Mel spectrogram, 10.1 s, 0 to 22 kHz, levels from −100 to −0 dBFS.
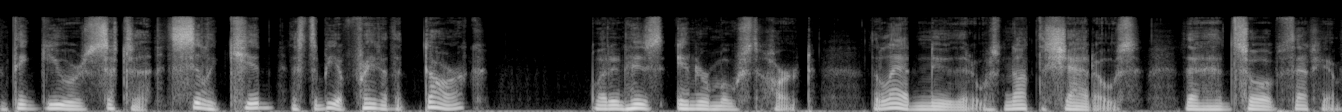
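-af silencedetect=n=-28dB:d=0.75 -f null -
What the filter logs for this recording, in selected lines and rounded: silence_start: 3.46
silence_end: 4.44 | silence_duration: 0.98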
